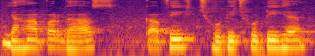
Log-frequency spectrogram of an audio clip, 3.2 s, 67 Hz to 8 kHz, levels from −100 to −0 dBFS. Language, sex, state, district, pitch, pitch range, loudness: Hindi, male, Uttar Pradesh, Lucknow, 135 Hz, 125-140 Hz, -15 LUFS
